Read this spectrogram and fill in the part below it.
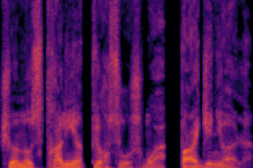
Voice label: sniper taunts, fr; Réponses du Sniper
